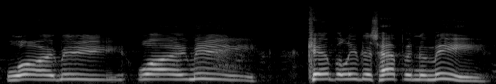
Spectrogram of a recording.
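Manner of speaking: high, whining mock wail of why me; whiny self-pity. Believer mocking the self-pitying cry, high mock whine. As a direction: whine it like a sulking victim, pitched high. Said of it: "what I'm not doing is crying".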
